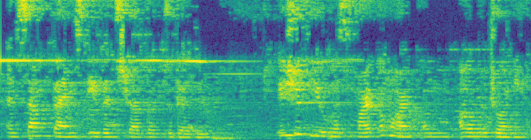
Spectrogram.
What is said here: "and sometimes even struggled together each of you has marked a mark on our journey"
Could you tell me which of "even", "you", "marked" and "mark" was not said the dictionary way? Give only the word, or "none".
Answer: marked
